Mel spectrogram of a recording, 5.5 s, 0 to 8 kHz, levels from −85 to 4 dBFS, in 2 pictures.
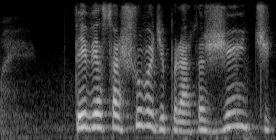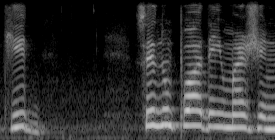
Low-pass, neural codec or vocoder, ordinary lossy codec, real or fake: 7.2 kHz; none; Opus, 24 kbps; real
